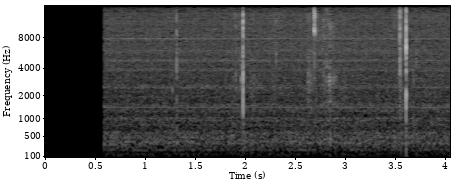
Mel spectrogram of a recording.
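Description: A Coleman 200A infrared military lantern burning with a steady hiss, starting about half a second in, with two faint clicks near the middle and near the end.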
